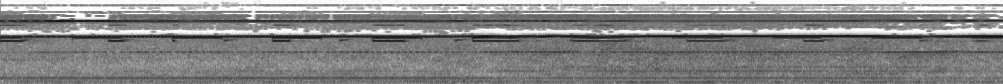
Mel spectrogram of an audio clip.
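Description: Induction bar-heating furnace running at full power: a steady high-pitched electrical whine from the coils and power supply whose pitch dips briefly now and then, over a steady hum and machine noise.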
